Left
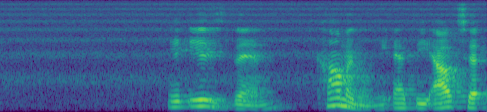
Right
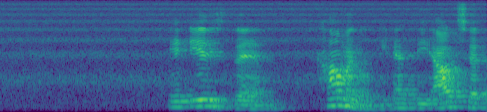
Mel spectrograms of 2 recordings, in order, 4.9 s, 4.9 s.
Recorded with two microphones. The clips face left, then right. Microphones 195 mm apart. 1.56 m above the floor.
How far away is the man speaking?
About 3 m.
